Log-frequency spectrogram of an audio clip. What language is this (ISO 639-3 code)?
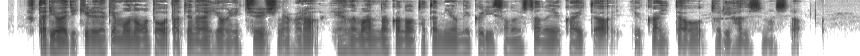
jpn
